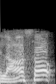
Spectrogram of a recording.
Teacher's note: صاد مفتوحة وراها لام أقوى درجات التفخيم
